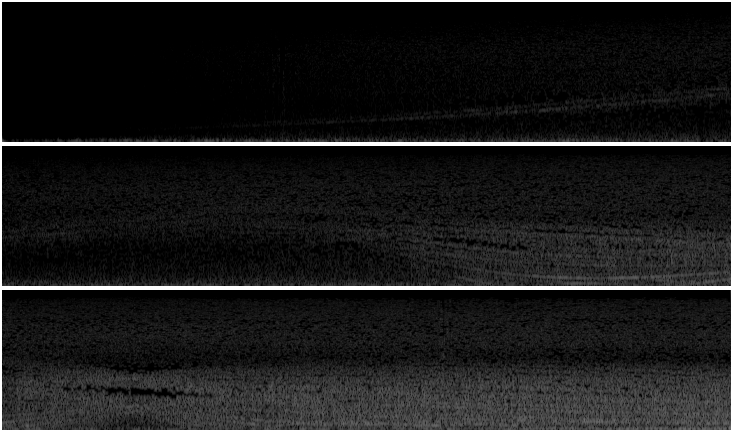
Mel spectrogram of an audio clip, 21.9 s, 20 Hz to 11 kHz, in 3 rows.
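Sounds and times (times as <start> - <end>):
electronica noise music: 11.3 - 21.8.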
